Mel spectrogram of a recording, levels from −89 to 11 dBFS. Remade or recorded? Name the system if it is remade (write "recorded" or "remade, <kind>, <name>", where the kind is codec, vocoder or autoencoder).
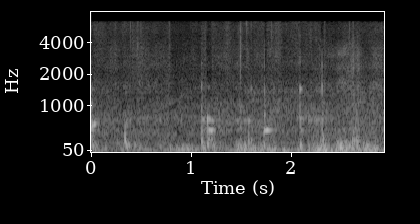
remade, autoencoder, DAC-VAE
